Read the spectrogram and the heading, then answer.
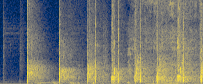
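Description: A person claps their hands, about eight sharp, crisp claps that start spaced apart and quicken toward the end, with faint voices underneath.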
